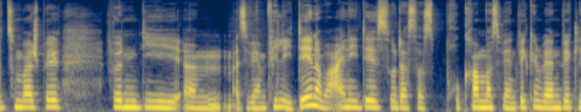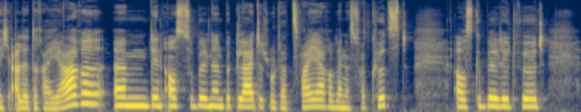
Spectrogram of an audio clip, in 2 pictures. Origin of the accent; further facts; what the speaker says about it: Solingen, North Rhine-Westphalia, Germany; Und zwar war das bei einem Automobilzulieferer in Solingen, in meiner Heimatstadt.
